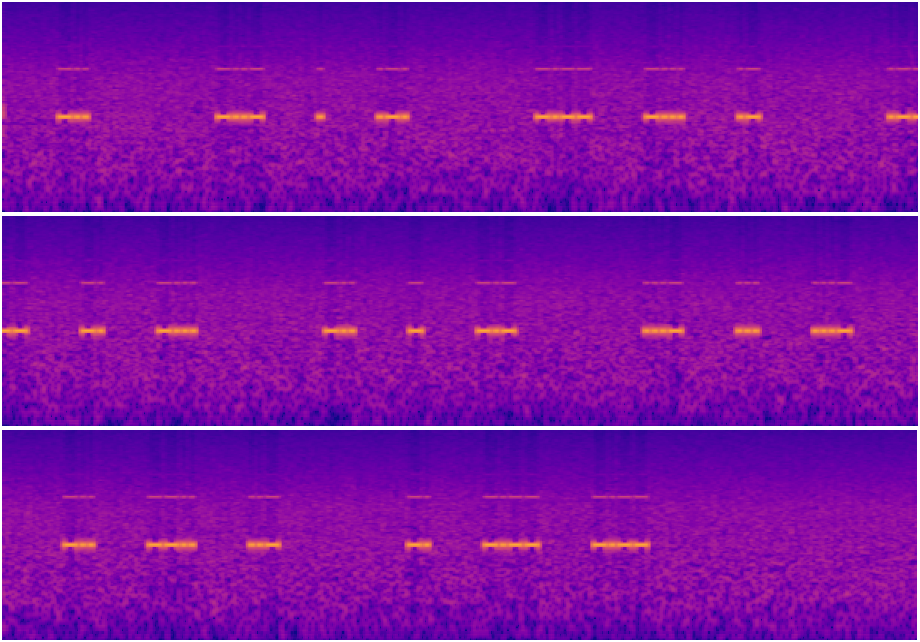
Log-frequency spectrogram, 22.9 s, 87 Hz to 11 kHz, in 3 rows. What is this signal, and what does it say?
Morse code, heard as a keyed tone, machine-sent, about 35 wpm, spaced as for 15 wpm, 780 Hz. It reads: … XER YBA JNB DTK VSV DZU NYY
